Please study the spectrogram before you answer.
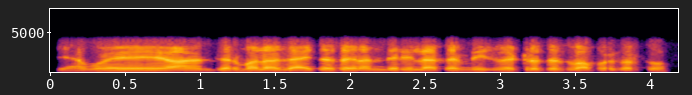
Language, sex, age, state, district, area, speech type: Marathi, male, 60+, Maharashtra, Mumbai Suburban, urban, conversation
